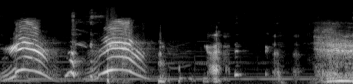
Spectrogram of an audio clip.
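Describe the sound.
A man's voice imitates a chainsaw starting: two loud rising-and-falling revving whines, then a few short sputtering bursts, and a rougher rumble at the end, alone.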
